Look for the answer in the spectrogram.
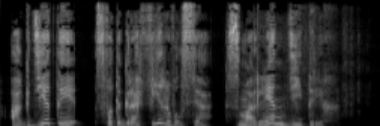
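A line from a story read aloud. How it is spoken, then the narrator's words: Tender question. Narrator (Russian): она нежно спросила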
